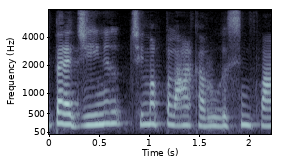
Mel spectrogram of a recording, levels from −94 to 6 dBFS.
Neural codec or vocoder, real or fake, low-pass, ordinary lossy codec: codec, 16 kHz, 0.8 kbps, ZipCodec; fake; none; none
